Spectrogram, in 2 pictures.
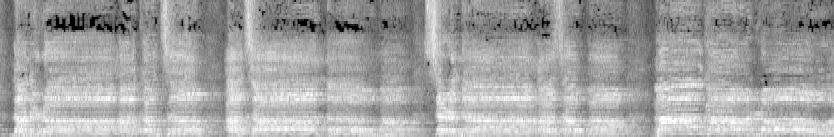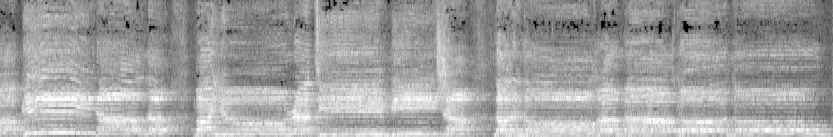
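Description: Small women's vocal ensemble of six singing a hymn a cappella in harmony, in phrases that break for a breath every few seconds.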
